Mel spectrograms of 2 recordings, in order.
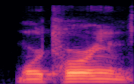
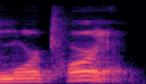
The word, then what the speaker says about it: moratorium: Mortorium sounds ominous. Rhymes with sanatorium.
